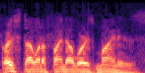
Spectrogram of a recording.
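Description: An actor playing a callous, scheming saloon owner, sneering and domineering, in a 1950s western radio drama. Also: male voice, sits low, normal speed. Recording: dull, noisy old radio recording.

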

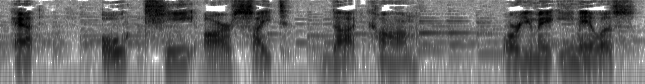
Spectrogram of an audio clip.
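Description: A man's voice: medium pitch, a bit bright, dull audio. A man hosting a radio program, addressing listeners informally. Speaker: host of old-time radio show.

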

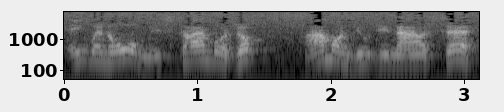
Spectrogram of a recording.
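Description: An actor playing a slow-witted, eager young hotel porter in a 1950s radio drama, deferential and rambling. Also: male voice, sits high, expressive. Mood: eager, uncertain. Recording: muffled, hissy 1950s radio recording.

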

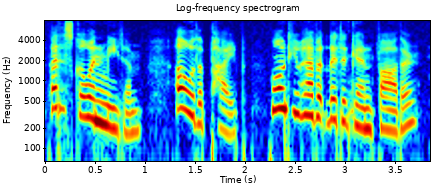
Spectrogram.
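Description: A woman doing a gentle young country girl. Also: fairly high pitch, sing-song, fairly quick, no echo, voice pushed up. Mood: tender. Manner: earnest and tender, old-fashioned rural speech.

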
